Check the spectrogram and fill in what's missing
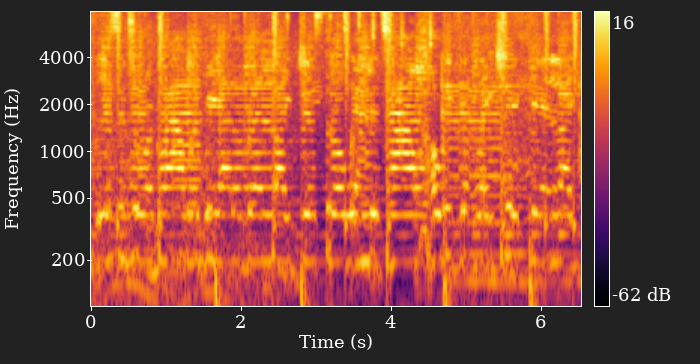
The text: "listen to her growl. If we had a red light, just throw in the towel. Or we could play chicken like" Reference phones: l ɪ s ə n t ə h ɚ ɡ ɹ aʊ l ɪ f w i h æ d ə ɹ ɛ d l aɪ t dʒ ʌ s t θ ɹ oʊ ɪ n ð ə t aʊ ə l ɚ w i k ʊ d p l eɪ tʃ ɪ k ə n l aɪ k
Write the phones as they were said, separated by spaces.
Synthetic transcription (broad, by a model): l ɪ s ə n t ə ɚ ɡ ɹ aʊ n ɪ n w i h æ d ə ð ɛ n l aɪ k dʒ ʌ s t θ ɹ oʊ ɪ n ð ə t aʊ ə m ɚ w i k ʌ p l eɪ tʃ ɪ k ə n l aɪ k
